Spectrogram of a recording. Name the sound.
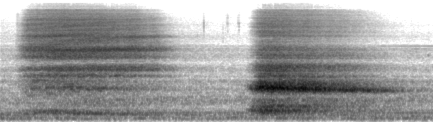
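slow deliberate breathing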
